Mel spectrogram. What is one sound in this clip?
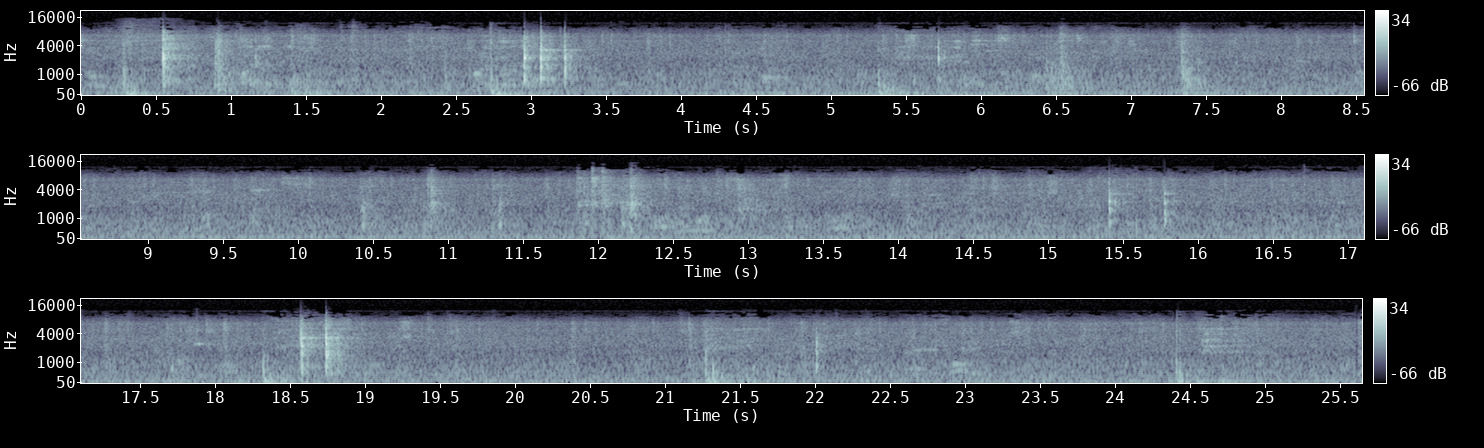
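Kettlebells clank against each other as they are lifted and set down.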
